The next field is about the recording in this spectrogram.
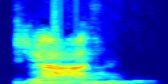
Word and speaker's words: Jha: Nicholas Scudder, Patrick Kiprop, and how did you pronounce the last one? Arjun Jha? – Jha. It's J-H-A.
